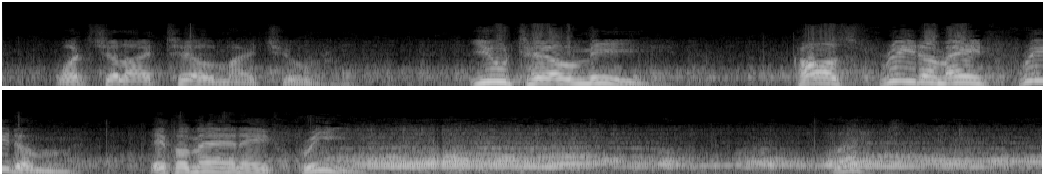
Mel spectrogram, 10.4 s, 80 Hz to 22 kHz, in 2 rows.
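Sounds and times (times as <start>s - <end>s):
steam train rumbling past: 0.0s - 10.4s
speech: 0.3s - 3.4s, 4.0s - 7.2s
steam train whistle sounding a long chord: 6.7s - 10.4s.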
